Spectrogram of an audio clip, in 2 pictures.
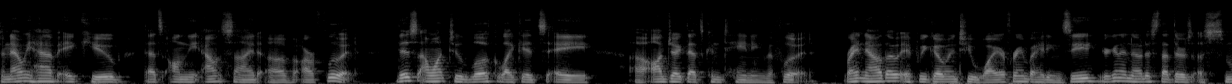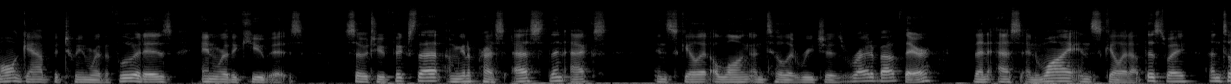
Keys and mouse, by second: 0.1 z, 1.4-3.5 middle drag, 8.3 z, 8.7 middle drag, 9.2 z, 10.0-11.7 shift+middle drag, 13.9-14.2 middle drag, 14.3-14.8 shift+middle drag, 15.5-15.9 shift+middle drag, 16.1 z, 17.4 s, 22.2 s.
